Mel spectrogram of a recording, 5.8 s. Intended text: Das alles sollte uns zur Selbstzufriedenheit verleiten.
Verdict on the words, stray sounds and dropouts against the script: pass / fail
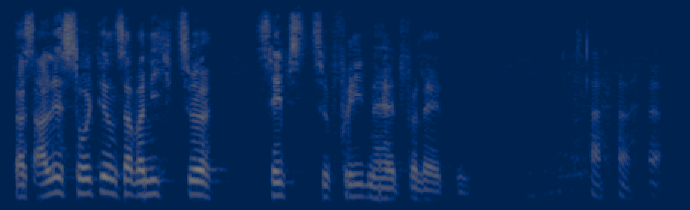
fail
